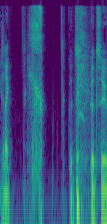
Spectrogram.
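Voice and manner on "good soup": put-on, very quiet, mumbled voice, quieter. Acting out how Adam answers a pregnancy confession, imitating him saying it very quietly. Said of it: "He sounds like he's like saying it very quietly".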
